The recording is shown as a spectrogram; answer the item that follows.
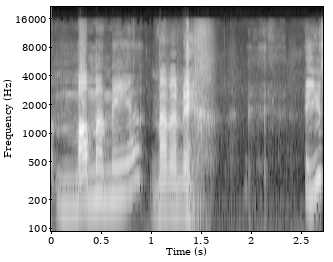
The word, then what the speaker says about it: Mamma Mia: Is it Mama? Yeah. Are you sure? Mamma Mia? Yeah, Mama. Mama? Yeah, it's not spelled M-U-M-M-A. It's not Mamma Mia.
